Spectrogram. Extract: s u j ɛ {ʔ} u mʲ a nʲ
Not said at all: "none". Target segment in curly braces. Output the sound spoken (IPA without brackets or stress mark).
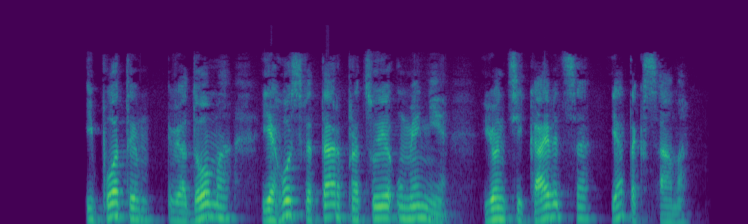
ʔ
